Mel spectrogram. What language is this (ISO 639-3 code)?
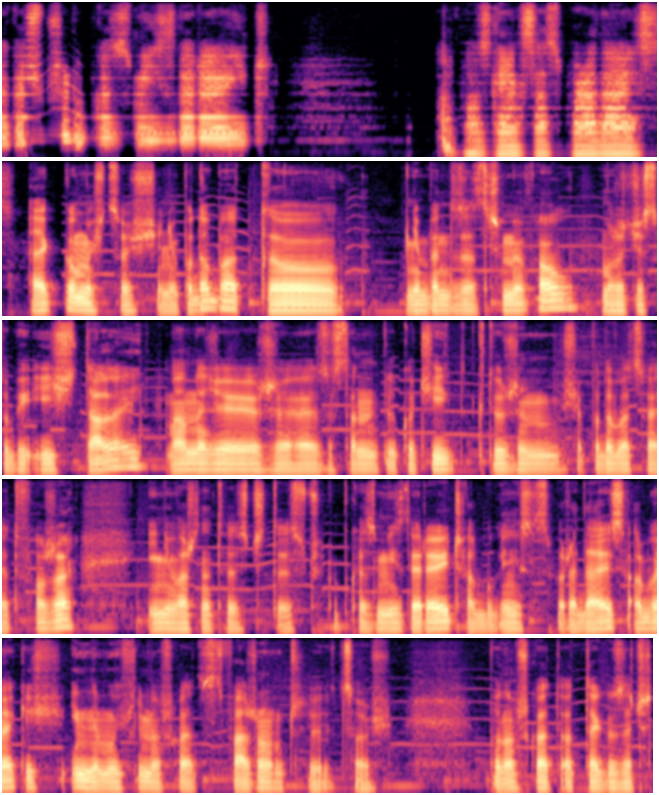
pol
